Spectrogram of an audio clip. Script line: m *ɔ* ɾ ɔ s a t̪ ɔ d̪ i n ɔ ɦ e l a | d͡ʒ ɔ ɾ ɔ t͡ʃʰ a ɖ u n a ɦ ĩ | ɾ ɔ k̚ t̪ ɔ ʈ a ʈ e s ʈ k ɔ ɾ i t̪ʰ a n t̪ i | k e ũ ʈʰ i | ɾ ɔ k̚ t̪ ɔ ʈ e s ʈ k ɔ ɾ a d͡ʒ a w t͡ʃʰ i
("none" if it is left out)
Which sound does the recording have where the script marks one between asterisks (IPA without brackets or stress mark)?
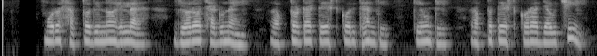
o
